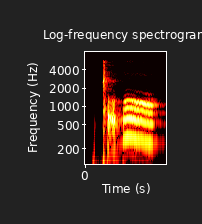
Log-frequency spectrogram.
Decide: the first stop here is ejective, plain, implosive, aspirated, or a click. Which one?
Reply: click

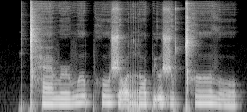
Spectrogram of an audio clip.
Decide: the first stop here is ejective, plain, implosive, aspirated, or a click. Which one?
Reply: click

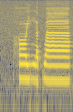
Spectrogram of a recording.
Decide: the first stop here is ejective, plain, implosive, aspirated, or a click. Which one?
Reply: plain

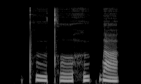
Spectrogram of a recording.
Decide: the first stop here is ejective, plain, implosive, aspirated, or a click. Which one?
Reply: aspirated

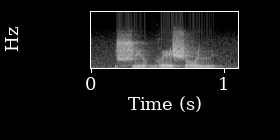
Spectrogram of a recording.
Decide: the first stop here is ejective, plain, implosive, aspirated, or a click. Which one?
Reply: plain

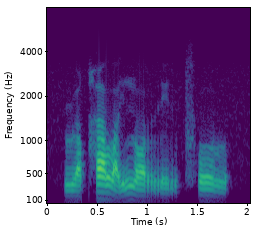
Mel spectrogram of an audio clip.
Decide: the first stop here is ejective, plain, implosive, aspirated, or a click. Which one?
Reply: aspirated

